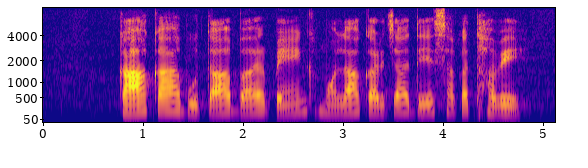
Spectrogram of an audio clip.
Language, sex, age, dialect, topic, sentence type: Chhattisgarhi, female, 18-24, Central, banking, question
